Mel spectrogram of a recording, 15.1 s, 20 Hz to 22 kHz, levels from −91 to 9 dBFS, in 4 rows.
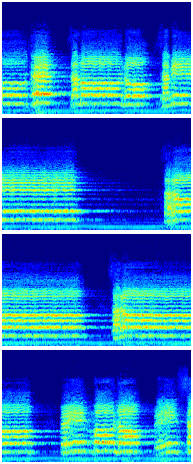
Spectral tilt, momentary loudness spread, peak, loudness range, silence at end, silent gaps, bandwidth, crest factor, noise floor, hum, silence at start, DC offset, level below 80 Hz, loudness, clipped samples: -3.5 dB/octave; 10 LU; -4 dBFS; 4 LU; 0 s; none; 9 kHz; 18 dB; -60 dBFS; none; 0 s; under 0.1%; -62 dBFS; -22 LUFS; under 0.1%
